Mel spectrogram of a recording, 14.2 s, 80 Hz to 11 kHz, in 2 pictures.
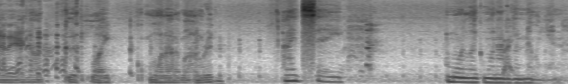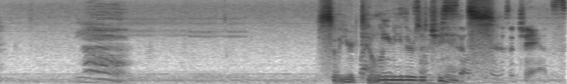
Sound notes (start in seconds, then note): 0.0 group laughs; 3.1 both laugh; 8.1 gasps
